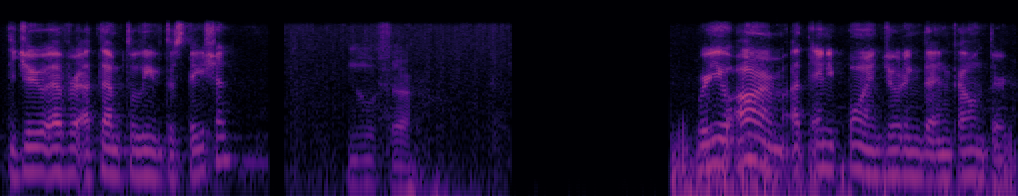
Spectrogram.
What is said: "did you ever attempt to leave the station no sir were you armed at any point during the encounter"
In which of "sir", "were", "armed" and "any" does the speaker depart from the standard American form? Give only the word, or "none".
armed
